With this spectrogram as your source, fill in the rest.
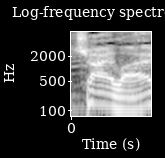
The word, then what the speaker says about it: Chili: of rochester in fact it's spelled chile it's pronounced chili where a child central school district bus driver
